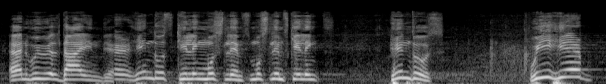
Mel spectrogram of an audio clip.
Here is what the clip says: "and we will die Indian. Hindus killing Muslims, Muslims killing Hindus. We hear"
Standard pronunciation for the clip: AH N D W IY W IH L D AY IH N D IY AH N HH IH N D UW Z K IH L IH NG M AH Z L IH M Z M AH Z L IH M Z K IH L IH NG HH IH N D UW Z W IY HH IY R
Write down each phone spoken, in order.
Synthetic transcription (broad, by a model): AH N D W IY W IH L D AY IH N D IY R HH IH N D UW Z K IH L IH NG M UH S L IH M S M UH S L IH M S K IH L IH NG HH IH N D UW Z W IY HH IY R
